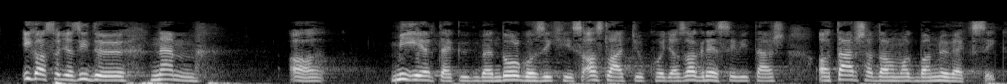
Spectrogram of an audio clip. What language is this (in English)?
Hungarian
